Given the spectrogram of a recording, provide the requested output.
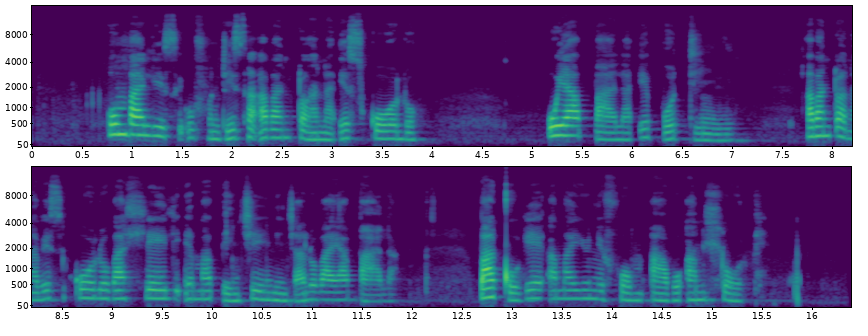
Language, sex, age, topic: North Ndebele, female, 25-35, education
